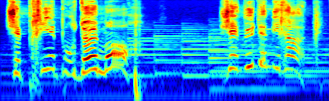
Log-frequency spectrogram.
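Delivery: loud fervent preaching. Real, not acted. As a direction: preach it out at full force. Preaching at full force.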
